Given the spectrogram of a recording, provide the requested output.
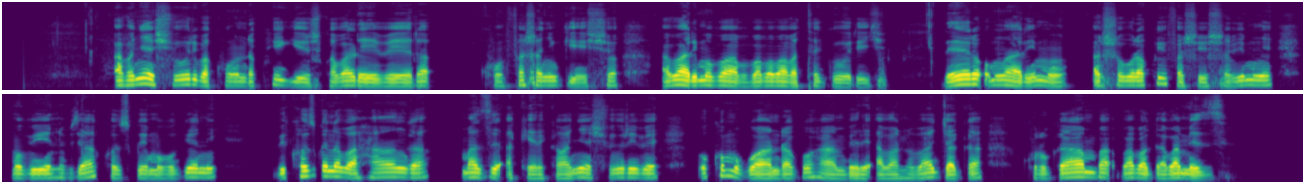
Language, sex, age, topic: Kinyarwanda, male, 25-35, education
